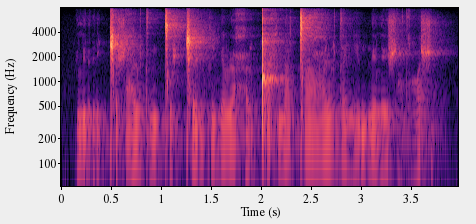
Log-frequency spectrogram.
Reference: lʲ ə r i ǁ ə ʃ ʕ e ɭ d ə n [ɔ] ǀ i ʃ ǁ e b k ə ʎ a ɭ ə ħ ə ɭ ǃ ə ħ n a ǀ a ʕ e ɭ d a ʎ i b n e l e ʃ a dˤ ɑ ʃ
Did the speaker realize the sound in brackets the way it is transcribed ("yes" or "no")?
no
